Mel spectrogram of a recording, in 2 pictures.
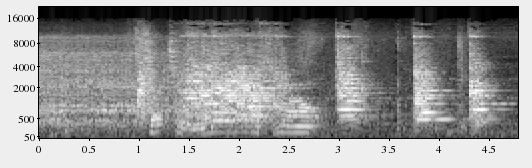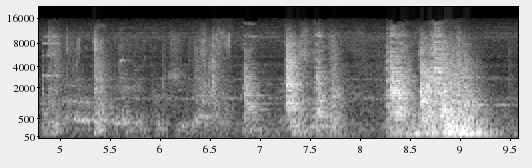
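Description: Metal bars clang and rattle against each other.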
